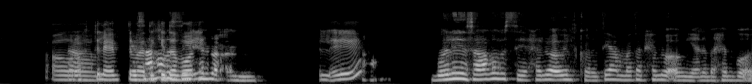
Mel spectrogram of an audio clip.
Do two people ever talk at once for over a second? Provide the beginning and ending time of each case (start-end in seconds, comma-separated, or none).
0.7-2.0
